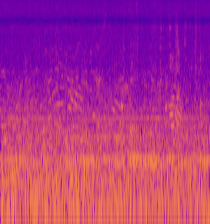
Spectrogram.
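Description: Passenger ferry's engine running at a steady cruising drone, with a constant low hum, as the boat crosses the harbour.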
